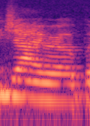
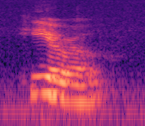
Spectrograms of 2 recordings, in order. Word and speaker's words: gyro: I say gyro, but it's pronounced hero.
